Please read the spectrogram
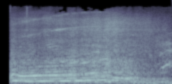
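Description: Drag race car engine running at high revs at the starting line, one loud steady note that drops in pitch and fades about a second and a half in.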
